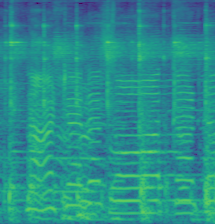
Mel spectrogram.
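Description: Carnatic dance music: a singer's ornamented melody sliding and bending in pitch, then settling on steady held tones over the accompaniment, with bright metallic strikes keeping time.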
